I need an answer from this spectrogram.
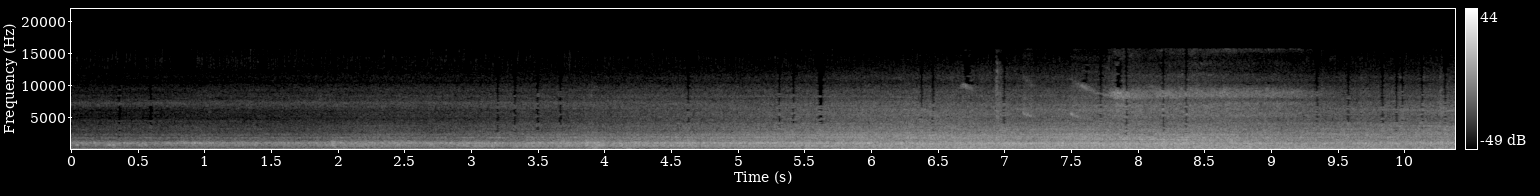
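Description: West Midlands Railway Class 323 electric multiple unit approaching and running along the platform, its wheels and running gear on the rails growing steadily louder as it nears. A thin high-pitched squeal comes in about eight seconds in.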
